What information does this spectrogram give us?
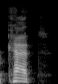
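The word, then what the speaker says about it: quatre: Zero zero one two d three four cat.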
